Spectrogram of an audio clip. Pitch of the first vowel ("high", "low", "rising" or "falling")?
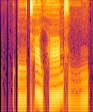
low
